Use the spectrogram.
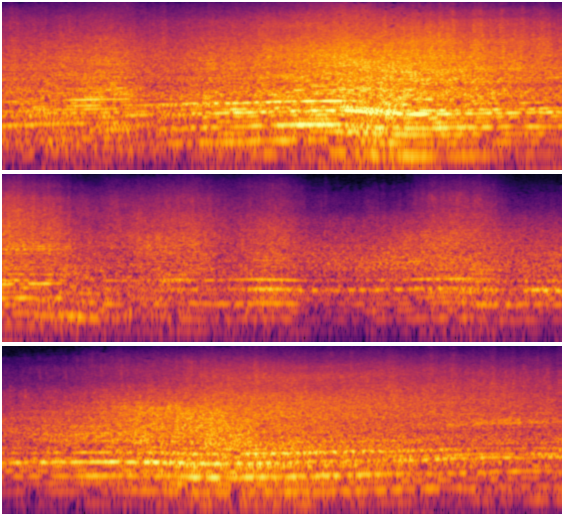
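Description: Race cars roar down the front straightaway at Thompson Speedway, with engine drone rising and falling as cars pass close, then fading and building again as the field sweeps by.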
